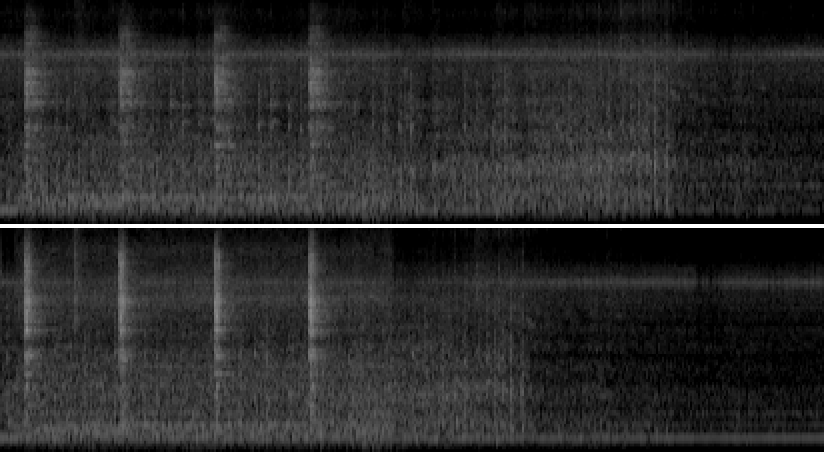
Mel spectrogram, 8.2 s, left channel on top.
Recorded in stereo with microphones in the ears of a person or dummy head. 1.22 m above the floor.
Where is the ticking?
35° right (ahead or behind), 0.6 m.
